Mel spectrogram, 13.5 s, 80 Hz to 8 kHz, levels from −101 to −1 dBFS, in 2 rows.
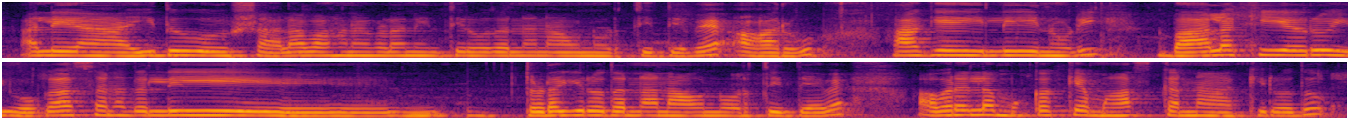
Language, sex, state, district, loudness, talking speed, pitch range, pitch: Kannada, female, Karnataka, Chamarajanagar, -27 LUFS, 110 wpm, 205-230 Hz, 215 Hz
